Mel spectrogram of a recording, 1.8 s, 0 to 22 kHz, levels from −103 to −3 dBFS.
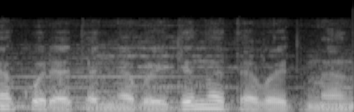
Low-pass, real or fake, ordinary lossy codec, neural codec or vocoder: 10.8 kHz; real; Opus, 32 kbps; none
